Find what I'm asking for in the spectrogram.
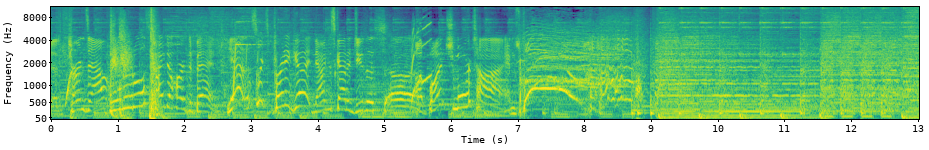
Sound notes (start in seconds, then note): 7.0 cheering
